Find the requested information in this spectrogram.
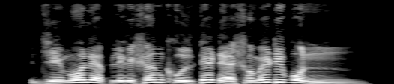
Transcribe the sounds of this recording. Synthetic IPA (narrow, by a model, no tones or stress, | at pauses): d͡ʑemolɛplikeɕənkʰult̪eɖɛɕomeʈipun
